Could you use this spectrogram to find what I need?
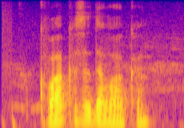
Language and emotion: Russian, neutral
